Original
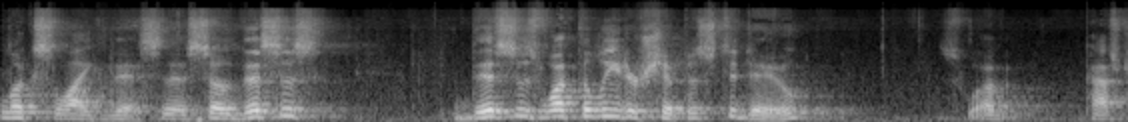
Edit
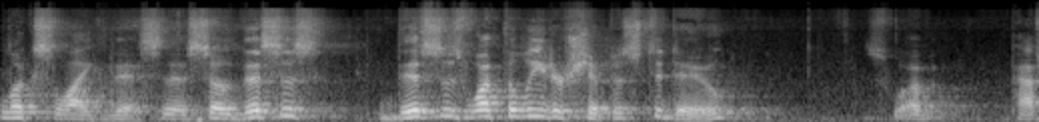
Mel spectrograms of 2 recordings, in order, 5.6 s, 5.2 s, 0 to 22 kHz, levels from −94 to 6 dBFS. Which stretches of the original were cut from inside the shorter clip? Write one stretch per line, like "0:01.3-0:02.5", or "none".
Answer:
0:01.8-0:02.2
